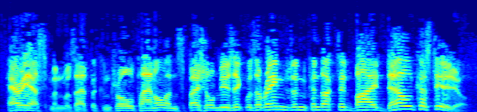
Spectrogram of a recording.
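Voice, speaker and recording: A male radio announcer reading the closing credits of a vintage radio drama in a crisp, formal style. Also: on the high side, lively intonation, fast, heavy background noise. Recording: lo-fi old radio broadcast with music.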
